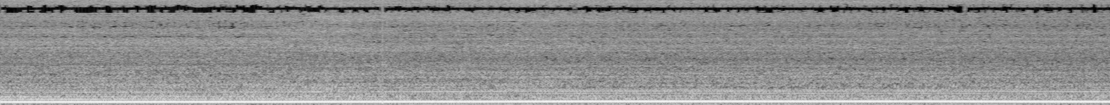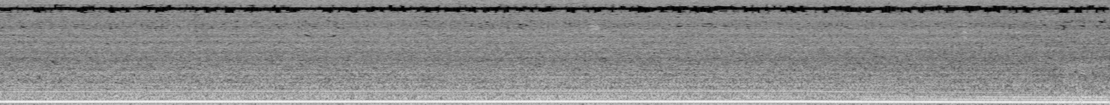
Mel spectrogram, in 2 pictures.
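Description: Cessna light aircraft's engine and propeller droning steadily, heard from inside the cabin on approach to landing; the pitch of the drone shifts slightly near the end.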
